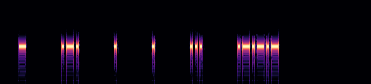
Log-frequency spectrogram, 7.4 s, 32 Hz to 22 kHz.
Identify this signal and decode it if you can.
Morse code, heard as a keyed tone, about 25 wpm, spaced as for 10 wpm, 600 Hz. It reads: TREES.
